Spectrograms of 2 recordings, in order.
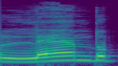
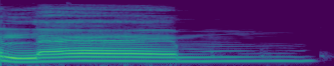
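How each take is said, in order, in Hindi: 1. शब्द के अंत में सुनाई देने वाली b ध्वनि है। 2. शब्द m पर समाप्त होता है, उसमें b नहीं है। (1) "लैम्ब पढ़ें कि लैम पढ़ें" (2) "इसको पढ़ेंगे लैम"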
